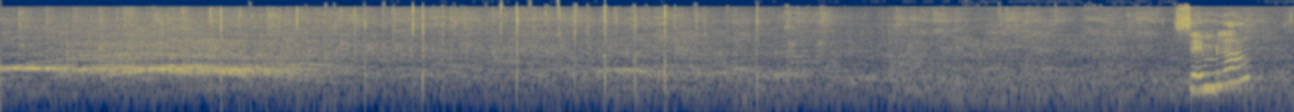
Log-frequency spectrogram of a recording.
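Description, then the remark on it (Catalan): A crowd in Sitges toasts the youth committed to the culture and traditions of Sitges and Catalonia, with glasses clinking in scattered sharp taps over busy chatter and cheering voices, ending in a brief louder shout of celebration. “I ara, amb l'altra mà, si encara teniu la copa plena, encara que he sentit alguna caure per allà, us proposem fer un brindis pel tot el jovent compromès amb la cultura i les tradicions de Sitges i del nostre país.”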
